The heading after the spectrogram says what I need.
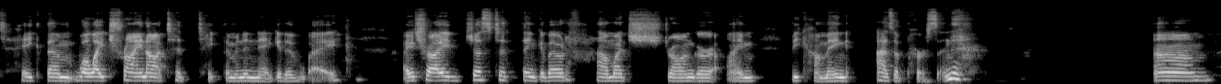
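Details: Adult female with a lifelong stutter, mostly blocks, especially on vowel-initial words and more on 't' and 'c' sounds; past speech therapy; has a cold and is tired; stuttering.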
